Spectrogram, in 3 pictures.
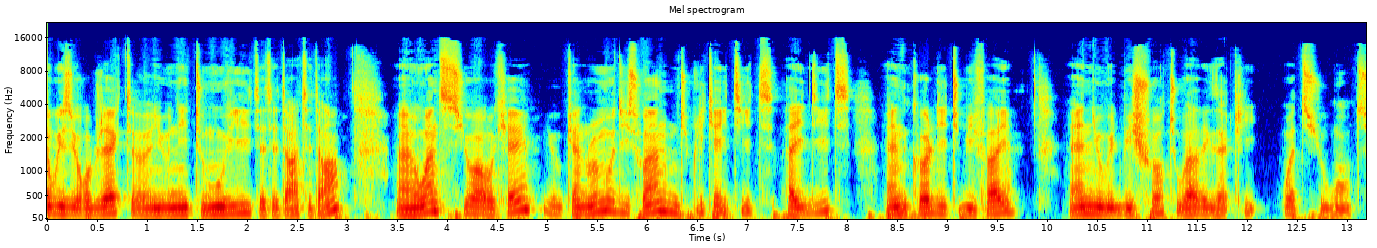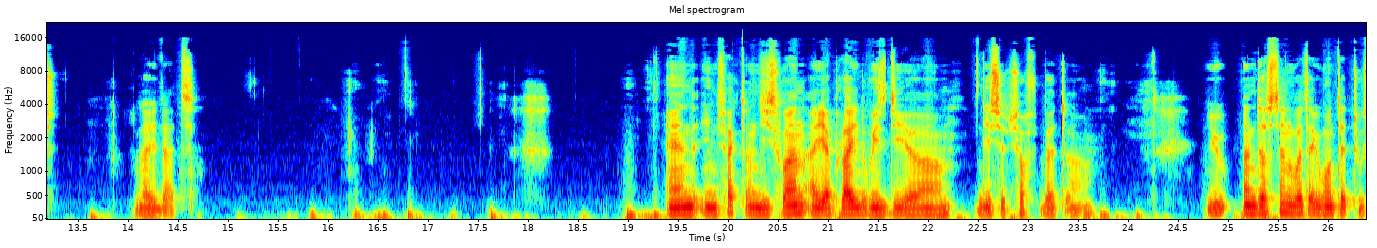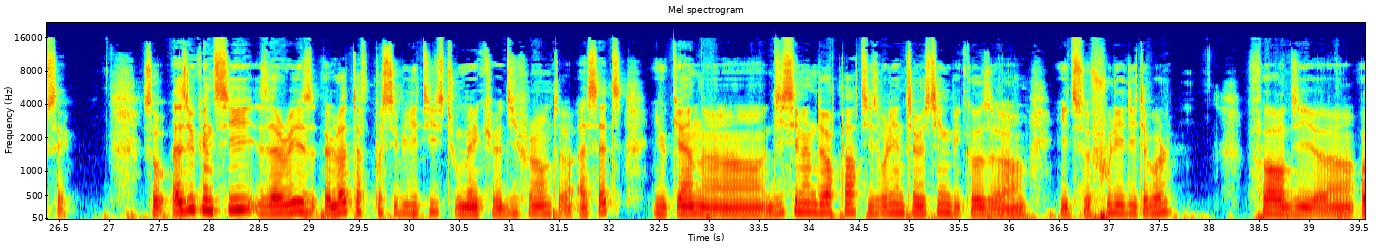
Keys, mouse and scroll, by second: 2.9 ctrl+middle click, 3.1 middle click, 6.3 shift+d, 7.3 h, 8.5 ctrl+shift+q, 14.1 middle drag, 14.3 middle click, 14.5 middle click, 35.5 middle click, 36.1 shift+middle click.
